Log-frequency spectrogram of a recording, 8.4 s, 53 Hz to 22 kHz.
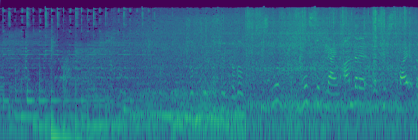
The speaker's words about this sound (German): Es ist ein Bus, ja. Aber es ist ein Kleinbus, in dem der Fahrer da gerade 5 Koffer und 6 Taschen mit Geschenken im Kofferraum verstaut. Nie im Leben hätte ich gedacht, dass das alles reinpasst. Aber es geht.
